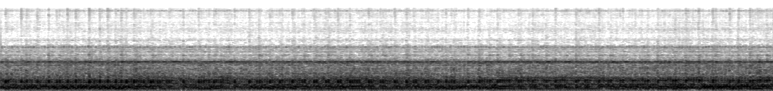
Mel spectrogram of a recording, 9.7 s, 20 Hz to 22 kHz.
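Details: ČZ 125/453 two-stroke, first start after engine overhaul: fast, even patter holding steady idle with no knocks or misses; running cleanly.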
